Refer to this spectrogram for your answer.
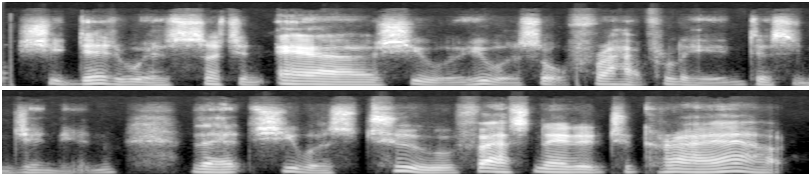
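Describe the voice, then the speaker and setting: A male storyteller with a gravelly creak, recorded close and dry, reads a children's adventure tale aloud. He performs it theatrically, playing it for comedy. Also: medium pitch, measured pace, dry recording. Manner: hammy, ad-libs folksy drawling turns of phrase. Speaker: storyteller reading a book aloud to a live audience.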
